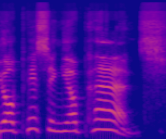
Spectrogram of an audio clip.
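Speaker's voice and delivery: terrible fake English accent, very high-pitched. Listing items, the speaker says the last one in a terrible english accent. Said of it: "forgive my terrible English accent".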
